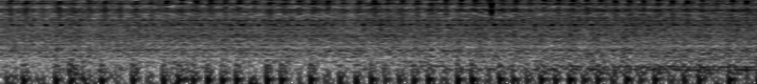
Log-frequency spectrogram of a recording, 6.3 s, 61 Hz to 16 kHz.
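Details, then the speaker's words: Honda Supra X 125 (KPH) with exhaust refitted after new piston rings and valves for white smoke: quick, even idle putter with no misses or knocks; fairly smooth, no longer smoking. "Nah, ini lumayan halus ya mesinnya tuh. Ini udah enggak ngebul."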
